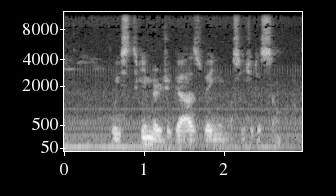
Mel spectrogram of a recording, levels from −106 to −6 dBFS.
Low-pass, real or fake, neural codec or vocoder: 10.8 kHz; real; none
